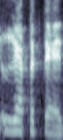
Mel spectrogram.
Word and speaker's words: répéter: In French, if you want to ask someone to repeat, répéter. That's how you pronounce the French word.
